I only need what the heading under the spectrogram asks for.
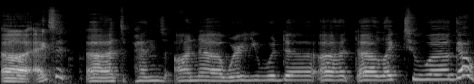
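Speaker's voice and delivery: high, halting stutter with uh-filled stops. A character answers strangers who demand the exit: weird stutter. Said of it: "he kind of speaks with this weird stutter".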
